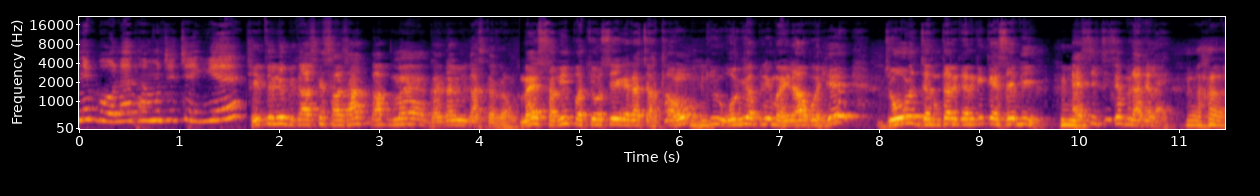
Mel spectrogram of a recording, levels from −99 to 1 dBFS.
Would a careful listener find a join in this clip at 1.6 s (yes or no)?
yes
